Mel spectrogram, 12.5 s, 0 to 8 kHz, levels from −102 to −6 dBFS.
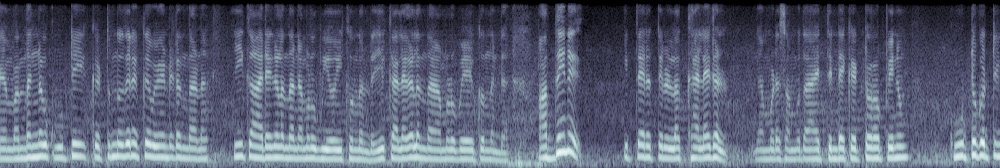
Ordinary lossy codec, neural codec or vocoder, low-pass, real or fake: none; codec, 16 kHz, 2 kbps, FunCodec, trained on Chinese and English, 25 frames a second; 7.2 kHz; fake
